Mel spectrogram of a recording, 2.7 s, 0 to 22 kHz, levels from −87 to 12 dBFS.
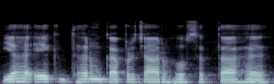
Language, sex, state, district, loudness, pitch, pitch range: Hindi, male, Uttar Pradesh, Lucknow, -15 LUFS, 120 Hz, 115-125 Hz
